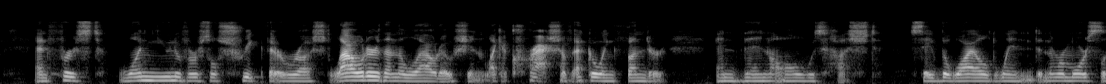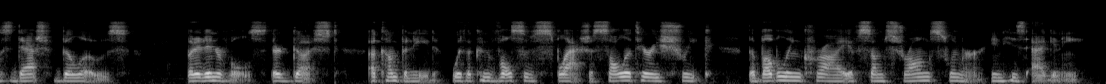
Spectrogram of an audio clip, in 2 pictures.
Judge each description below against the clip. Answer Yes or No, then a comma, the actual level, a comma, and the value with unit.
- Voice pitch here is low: No, medium, 160 Hz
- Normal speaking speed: Yes, average, 150 wpm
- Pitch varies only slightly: Yes, narrow, 1.7 semitones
